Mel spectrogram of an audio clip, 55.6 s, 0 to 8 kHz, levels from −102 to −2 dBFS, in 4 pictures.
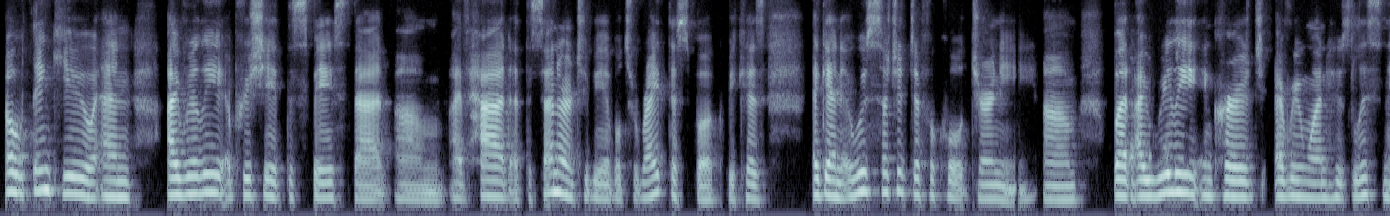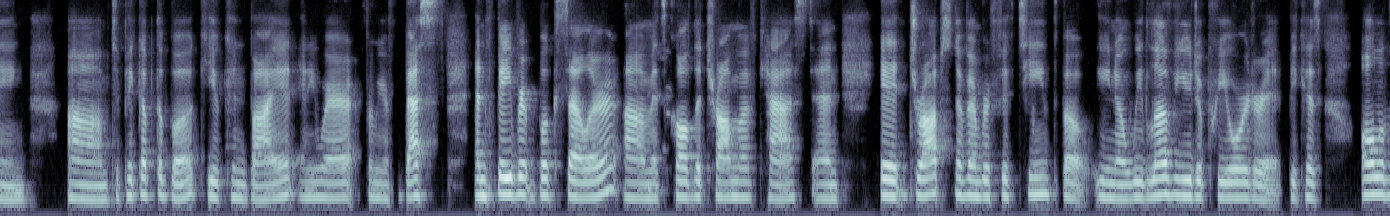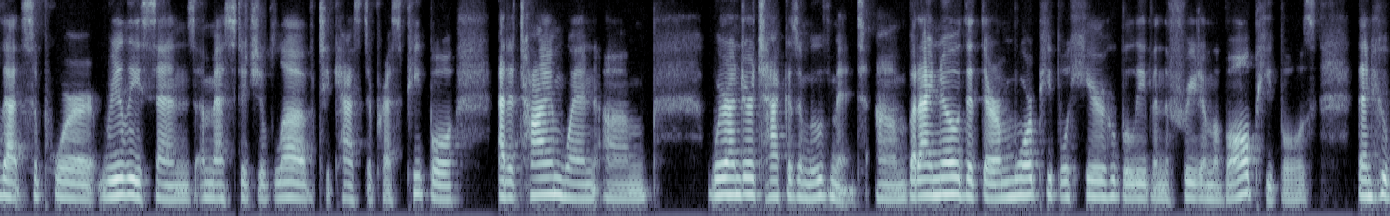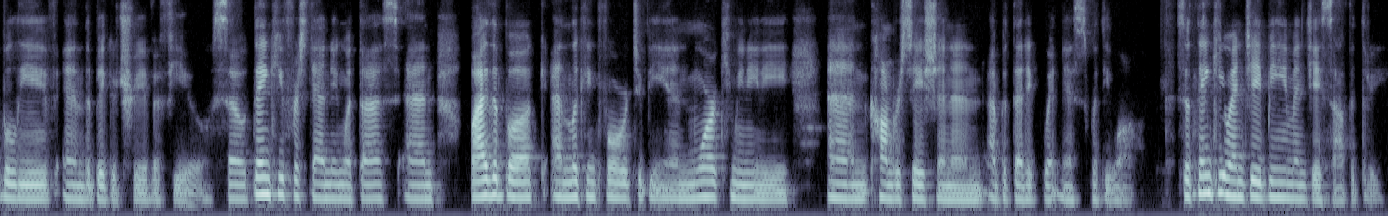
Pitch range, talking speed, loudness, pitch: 155-195 Hz, 180 wpm, -26 LUFS, 175 Hz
